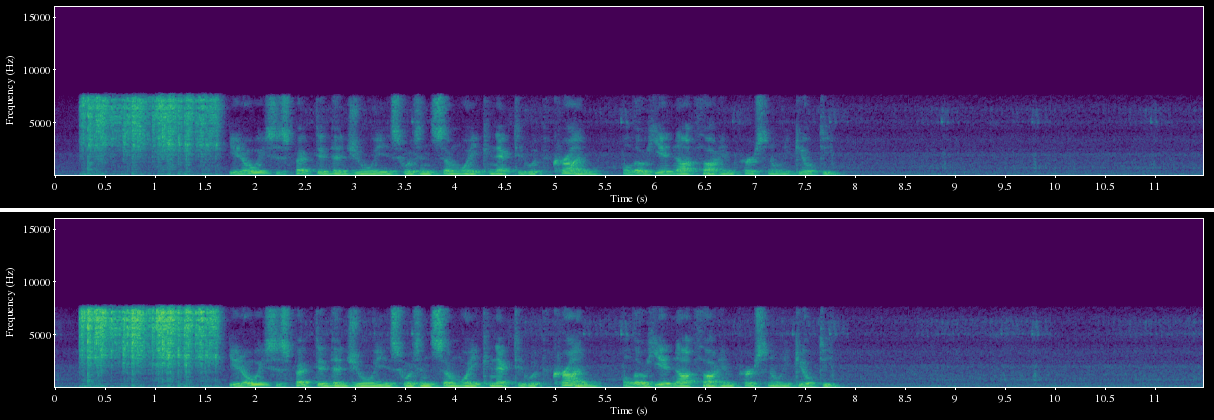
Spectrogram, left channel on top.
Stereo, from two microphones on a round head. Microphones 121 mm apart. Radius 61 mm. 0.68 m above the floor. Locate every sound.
0.2 s a dropped coin: 75° right (ahead or behind), 1.0 m
1.7 s a man speaking: 25° right (ahead or behind), 0.7 m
